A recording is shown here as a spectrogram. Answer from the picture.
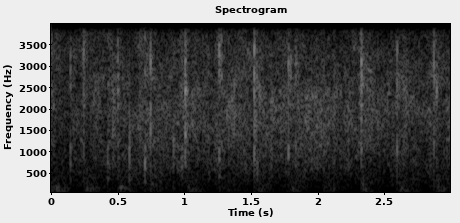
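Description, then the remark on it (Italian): An audience applauds steadily for a few seconds for a colleague who has been running the microphone to the audience, a dense, crackling wash of many hands clapping at once, moderately loud and even throughout with no one speaking over it. “Intanto vorrei ringraziare la collega che si occupa di correre a portarvi il microfono, che da questa mattina che sta correndo per le scale, e che gli farei un applauso perché è stata veramente...”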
